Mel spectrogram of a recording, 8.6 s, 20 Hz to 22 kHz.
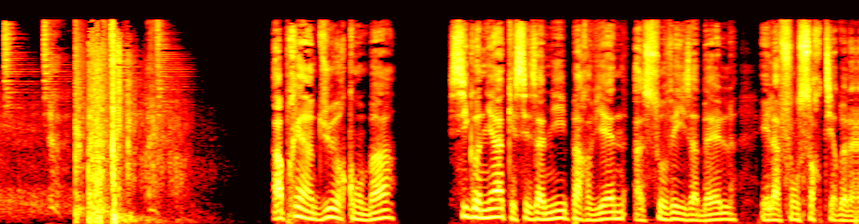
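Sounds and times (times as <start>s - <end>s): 
sharp gunshots with tail: 0.8s - 2.1s
speech: 2.8s - 8.5s.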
